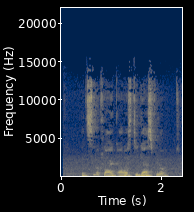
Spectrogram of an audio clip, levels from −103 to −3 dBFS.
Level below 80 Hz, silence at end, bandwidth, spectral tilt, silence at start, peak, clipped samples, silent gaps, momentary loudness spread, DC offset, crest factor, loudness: -64 dBFS; 0.1 s; 14.5 kHz; -5 dB/octave; 0.15 s; -18 dBFS; under 0.1%; none; 9 LU; under 0.1%; 16 dB; -33 LUFS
